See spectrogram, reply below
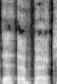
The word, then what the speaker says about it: Empeq: So what is MPEC? Am I pronouncing it correct? – MPEC, yes. – MPEC. Yes, E-M-P-E-Q.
